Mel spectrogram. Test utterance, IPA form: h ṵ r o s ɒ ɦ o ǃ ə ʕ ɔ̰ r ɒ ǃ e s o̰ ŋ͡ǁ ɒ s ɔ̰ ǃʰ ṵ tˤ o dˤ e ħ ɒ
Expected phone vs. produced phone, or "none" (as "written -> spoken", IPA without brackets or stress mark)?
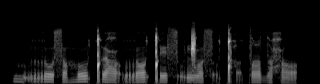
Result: h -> ɦ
